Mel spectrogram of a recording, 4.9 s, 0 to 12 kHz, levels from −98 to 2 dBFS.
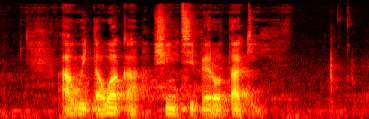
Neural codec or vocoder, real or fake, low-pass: vocoder, 44.1 kHz, 128 mel bands, Pupu-Vocoder; fake; 10.8 kHz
